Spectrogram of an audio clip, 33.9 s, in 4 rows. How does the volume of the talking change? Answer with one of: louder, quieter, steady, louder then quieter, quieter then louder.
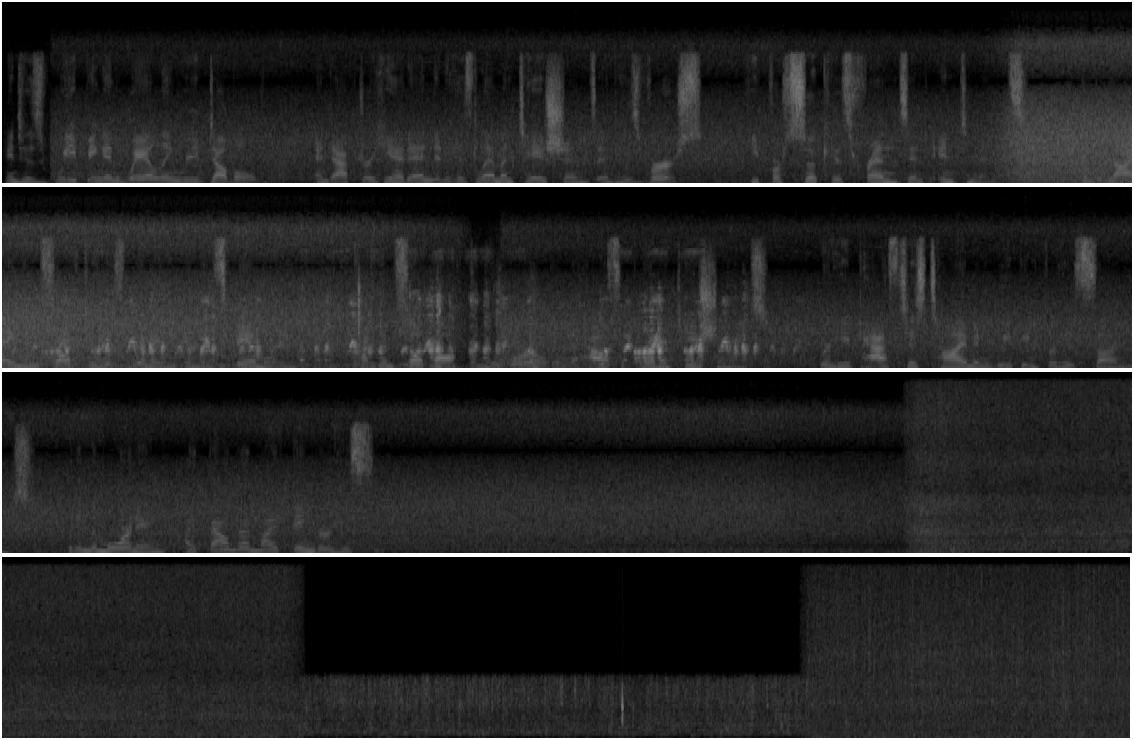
steady.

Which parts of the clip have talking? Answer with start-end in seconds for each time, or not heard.
0.0-19.8.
